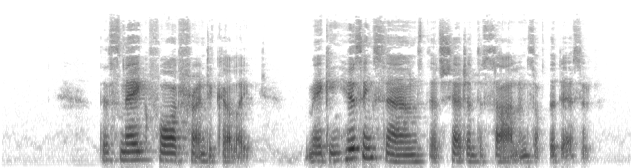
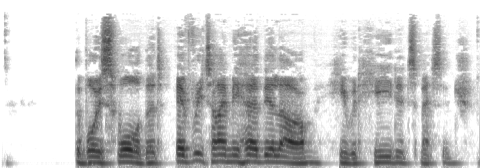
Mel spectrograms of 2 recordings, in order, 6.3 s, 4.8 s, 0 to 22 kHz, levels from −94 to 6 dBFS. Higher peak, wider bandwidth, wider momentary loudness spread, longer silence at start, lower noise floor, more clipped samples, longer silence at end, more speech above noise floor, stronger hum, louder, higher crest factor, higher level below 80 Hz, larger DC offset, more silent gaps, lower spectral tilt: second, -4 dBFS vs 0 dBFS; second, 14 kHz vs 16 kHz; about the same, 14 LU vs 13 LU; first, 1.05 s vs 0.75 s; second, -74 dBFS vs -84 dBFS; neither; first, 0.4 s vs 0.1 s; second, 50 dB vs 65 dB; neither; second, -24 LUFS vs -18 LUFS; about the same, 22 dB vs 18 dB; second, -72 dBFS vs -58 dBFS; neither; neither; about the same, -4.5 dB/octave vs -3.5 dB/octave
